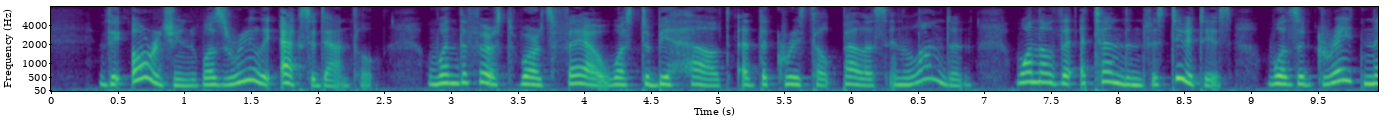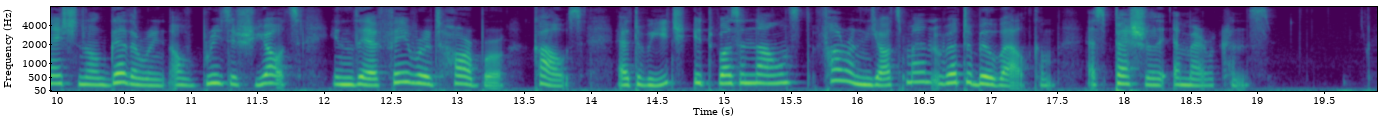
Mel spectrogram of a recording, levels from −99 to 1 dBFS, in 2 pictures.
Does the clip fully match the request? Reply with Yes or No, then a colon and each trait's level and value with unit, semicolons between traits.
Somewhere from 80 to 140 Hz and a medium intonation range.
No: very high, 255 Hz; average, 4.3 semitones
